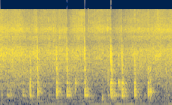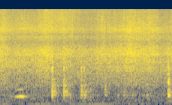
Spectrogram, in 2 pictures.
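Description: Mushrooms fry in oil in a pan over moderate heat, giving a steady close sizzle broken by the regular scrape and clack of stirring, with no talking.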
